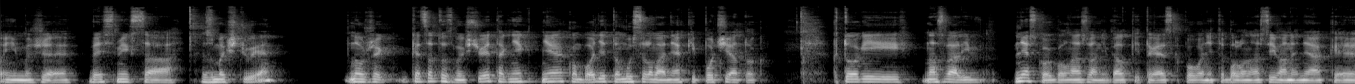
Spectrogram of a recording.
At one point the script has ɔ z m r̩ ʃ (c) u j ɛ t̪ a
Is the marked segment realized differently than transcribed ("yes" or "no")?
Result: no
